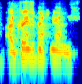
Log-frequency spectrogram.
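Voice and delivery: real laugh running into the words; amused, say it through a laugh. Real, not acted. Testifier happily agrees with the host, laughing. Laughs while echoing host's summary.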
